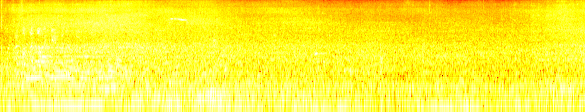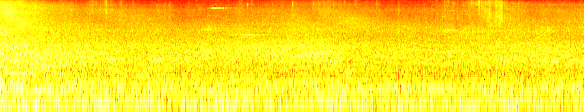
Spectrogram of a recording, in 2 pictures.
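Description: Street traffic: a motor vehicle's engine passes close in the first few seconds, the loudest part, and a second vehicle swells past about twelve seconds in, over a steady traffic hum with voices of passers-by mixed in.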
